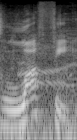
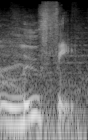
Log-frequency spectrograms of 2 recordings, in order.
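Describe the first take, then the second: First: The first vowel is a short 'uh' sound. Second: The first vowel is a long 'oo' sound. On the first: The speaker calls it right. "That spelling should make it sound as Luffy" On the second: The speaker calls it wrong. "not Luffy. If it was L U U F Y, then sure"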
